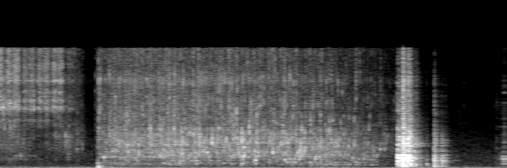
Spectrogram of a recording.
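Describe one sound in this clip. Water pours into a metal pot.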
